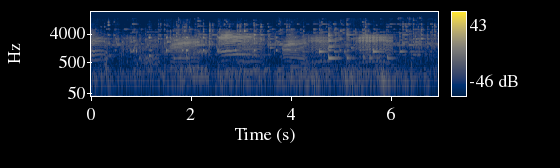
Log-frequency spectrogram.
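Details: Big herd of sheep moving through water: many quavering bleats overlap almost continuously, some higher and some lower, with the tinkle of bells and splashing throughout.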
